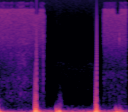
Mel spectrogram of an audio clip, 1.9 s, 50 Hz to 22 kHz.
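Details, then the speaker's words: Deep paired lub-dub thumps, about 65 a minute: a heartbeat sound effect in a dramatized short film for a pregnancy center, not a real recording. "I hear your heart beating. I love you so much."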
